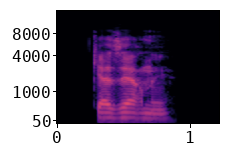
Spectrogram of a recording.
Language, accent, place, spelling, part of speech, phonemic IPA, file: French, France, Lyon, caserner, verb, /ka.zɛʁ.ne/, LL-Q150 (fra)-caserner.wav
- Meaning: to barrack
